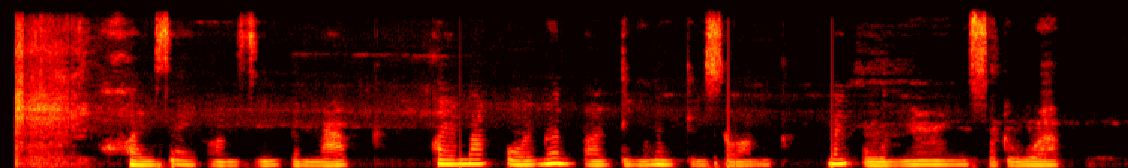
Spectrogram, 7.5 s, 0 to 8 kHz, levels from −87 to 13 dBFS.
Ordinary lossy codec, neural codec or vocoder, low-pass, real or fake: none; none; 7.2 kHz; real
